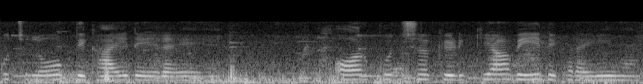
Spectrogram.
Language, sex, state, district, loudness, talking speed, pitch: Hindi, female, Madhya Pradesh, Dhar, -19 LUFS, 120 wpm, 195 Hz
